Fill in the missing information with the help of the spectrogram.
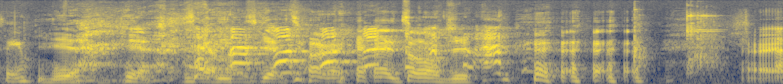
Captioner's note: chuckles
